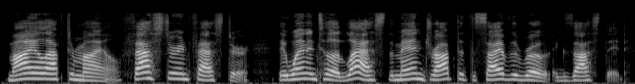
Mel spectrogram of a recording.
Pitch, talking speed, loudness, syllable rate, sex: 220 Hz, 200 wpm, -19 LUFS, 4.8 syllables/s, female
